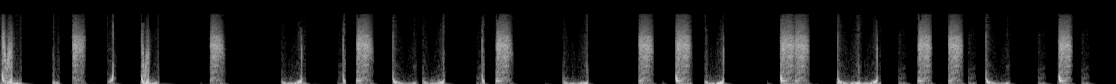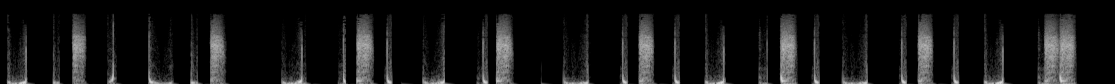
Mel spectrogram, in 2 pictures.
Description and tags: Scratching Kick n Snare @ 86BPM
